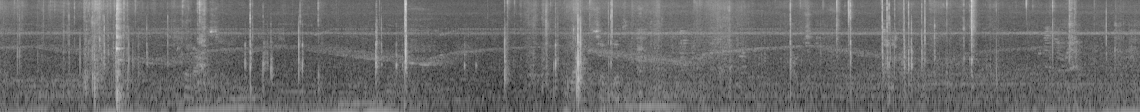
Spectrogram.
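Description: A distant emergency siren wailing, its pitch rising and falling slowly every five seconds or so, under sharp clatters and knocks of debris close by, several of them louder than the siren. A faint steady high whine runs underneath.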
